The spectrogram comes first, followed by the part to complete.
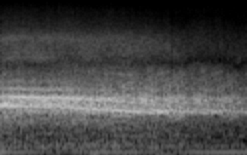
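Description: Electric guitar feedback at the tail end of a goregrind track: a lone high whine, slowly sliding down in pitch and fading, with the drums and bass silent.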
